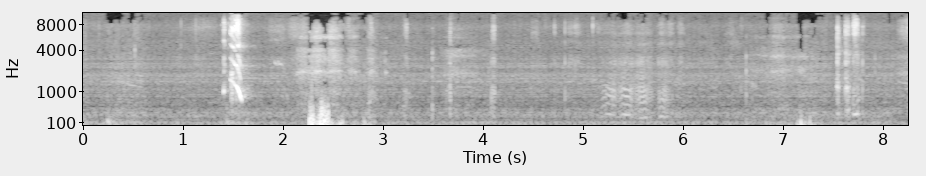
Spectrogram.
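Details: Two-week-old baby boy with hiccups: about three sharp, brief hiccup jolts spaced seconds apart, with faint room noise between.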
